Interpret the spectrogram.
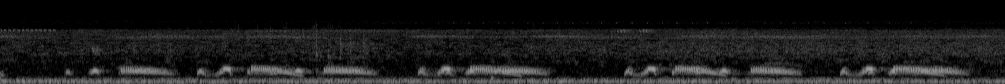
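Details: Spotted dove cooing: soft hollow phrases of two or three notes, the last drawn out and falling slightly, repeated several times over ten seconds against a steady low rumble of background noise.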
